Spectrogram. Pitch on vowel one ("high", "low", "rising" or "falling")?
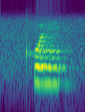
high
